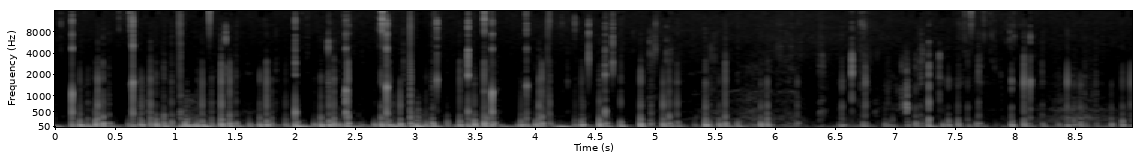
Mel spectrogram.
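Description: A round, flat, solid palm-sized cork coaster is tapped and scratched with long acrylic nails. It makes a dense run of quick, soft, dull taps with a deep, muffled body and short bright clicks. The taps are steady at first, then thin into lighter, quieter tapping and scratching over the last few seconds.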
